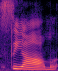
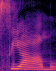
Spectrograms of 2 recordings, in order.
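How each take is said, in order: Both takes have the same delivery.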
